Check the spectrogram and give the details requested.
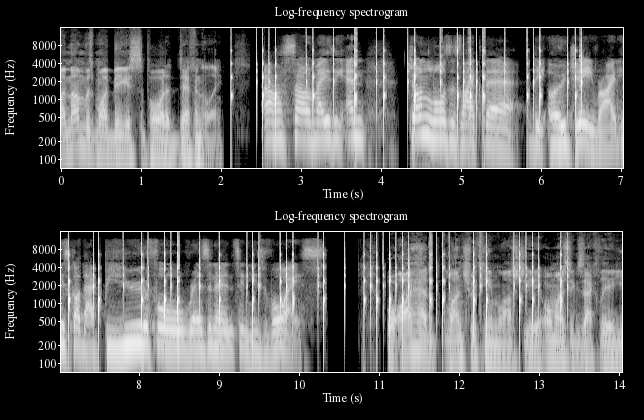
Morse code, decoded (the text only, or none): YOUR MEANWHILE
